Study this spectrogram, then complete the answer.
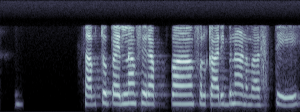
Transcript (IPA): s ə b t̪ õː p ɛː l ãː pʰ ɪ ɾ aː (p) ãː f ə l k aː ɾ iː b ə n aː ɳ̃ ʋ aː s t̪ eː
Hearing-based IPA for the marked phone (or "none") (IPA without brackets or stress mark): p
